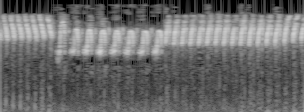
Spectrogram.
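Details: Canary in 'tembakan pedas' style, fast sharp song bursts: a quick high trill drops briefly lower, then continues as an even, rapid stream of bright repeated notes, about four per second or faster, without a break.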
